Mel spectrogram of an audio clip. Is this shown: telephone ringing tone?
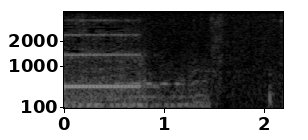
yes

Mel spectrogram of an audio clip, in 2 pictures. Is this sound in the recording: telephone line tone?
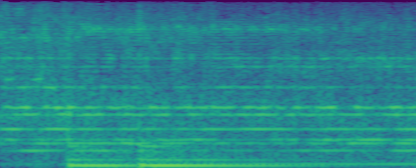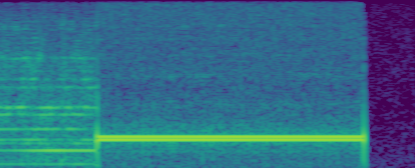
yes

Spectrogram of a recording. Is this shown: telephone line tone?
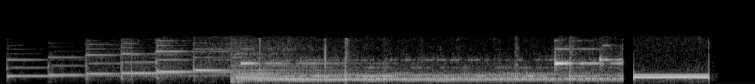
yes

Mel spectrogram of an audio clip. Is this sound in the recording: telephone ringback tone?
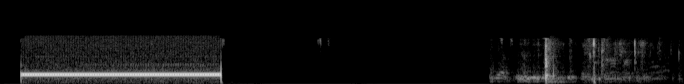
yes

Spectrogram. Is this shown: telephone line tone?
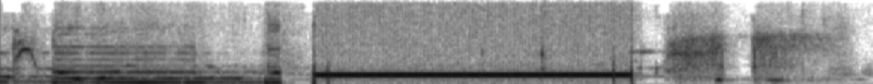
yes

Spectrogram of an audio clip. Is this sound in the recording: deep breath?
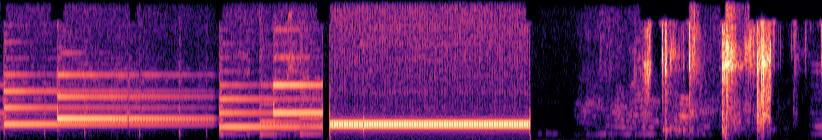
no

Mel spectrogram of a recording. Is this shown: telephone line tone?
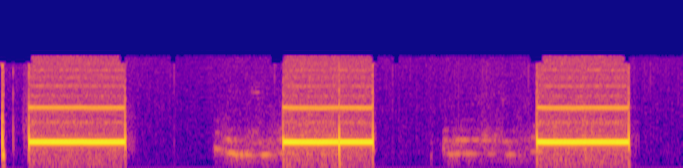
yes

